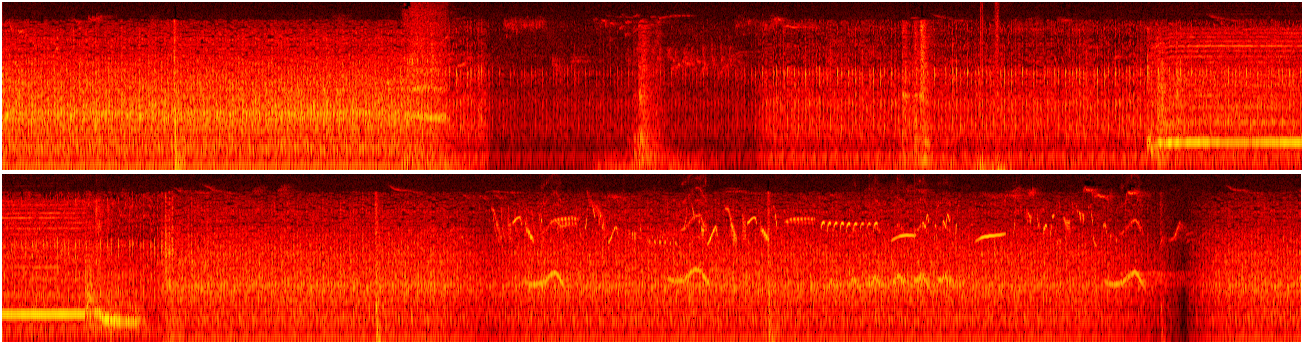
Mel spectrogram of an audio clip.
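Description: Steady engine running with a low, even hum. It drops away about six seconds in and comes back. About halfway through, a held tone ends in a downward slide, and short high chirps sound over it in the last part.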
